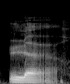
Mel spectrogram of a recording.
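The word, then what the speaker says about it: leurs: Okay, so remember, even if you've got this final S, you don't pronounce it, as it was the case already for this word, no, you don't pronounce the final S, vos, you don't pronounce it, leur.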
